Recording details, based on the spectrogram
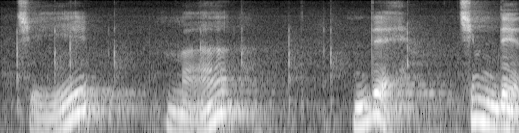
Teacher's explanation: Sababi qoida bo'yicha m harfidan keyin kelsa, t harfimiz d deb talaffuz qilinadi. D. Shuning uchun bu yerda chimde deb talaffuz qilinyapti.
